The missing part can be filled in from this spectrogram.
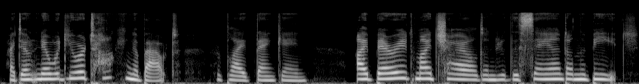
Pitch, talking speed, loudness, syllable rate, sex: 230 Hz, 190 wpm, -17 LUFS, 5.2 syllables/s, female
